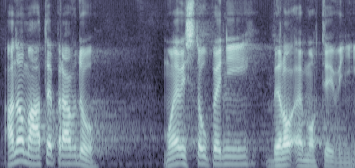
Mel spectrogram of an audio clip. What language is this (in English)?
Czech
